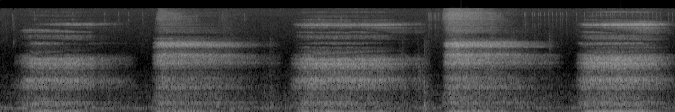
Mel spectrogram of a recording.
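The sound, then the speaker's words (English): Slow, deep breaths drawn in and pushed out through the nose, five long airy cycles of about three seconds each, steady with no talking. “So let's inhale and exhale from the nose.”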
